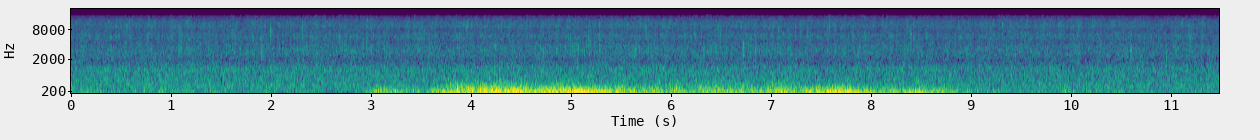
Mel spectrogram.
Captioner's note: rain falling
